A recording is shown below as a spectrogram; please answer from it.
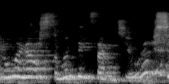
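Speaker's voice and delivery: high, loud delighted squeal; delighted disbelief. Retold or imitated. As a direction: gasp it out, thrilled. Retold delighted reaction.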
